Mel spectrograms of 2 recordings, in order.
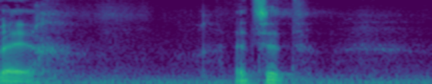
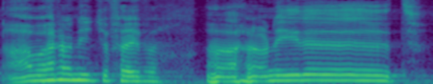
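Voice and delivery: higher, put-upon and huffy, with a dry laugh; begrudging; 7 semitones higher than usual. Retold or imitated. Mocking a grudging helper, sulky and put-upon. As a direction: grumble the favor away. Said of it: "does it begrudging".

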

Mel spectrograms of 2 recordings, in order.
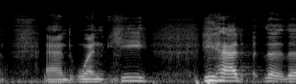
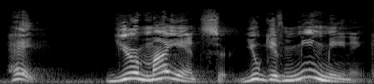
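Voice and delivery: higher, drawn-out earnest call; voicing God; 8 semitones higher, 3 dB louder than usual. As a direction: call out to someone with delighted insistence. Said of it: "revelation is God saying".

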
